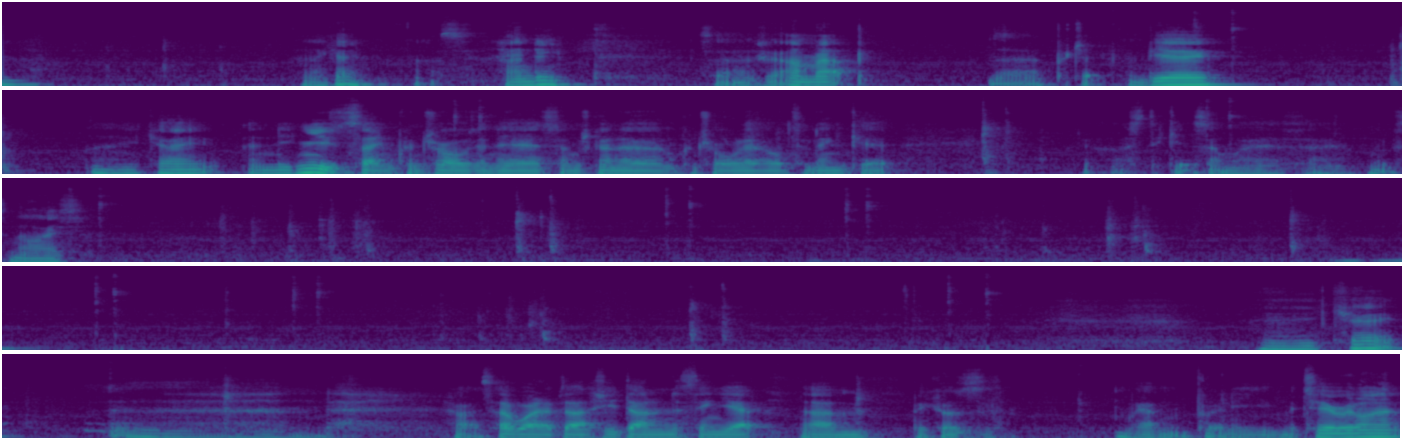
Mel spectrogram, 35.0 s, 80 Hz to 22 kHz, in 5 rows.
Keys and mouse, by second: 0.8-4.2 drag, 4.2 u, 9.5-11.0 drag, 11.0 ctrl+l, 12.2 g, 14.6 click, 15.8 ctrl+l, 16.8 g, 19.8 ctrl+l, 20.7 g, 23.8 ctrl+l, 24.7 g, 29.4 Tab, 29.9 Tab, 30.1 Tab, 32.5 Tab, 33.6-34.9 middle drag.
